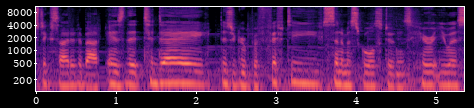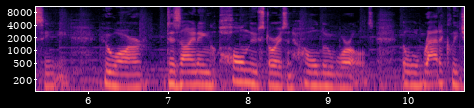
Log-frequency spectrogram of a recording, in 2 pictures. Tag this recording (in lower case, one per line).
speech
music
